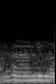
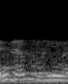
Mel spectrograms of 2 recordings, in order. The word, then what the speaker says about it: Ramila: Eu chamo Ramila, mas é Ramila, né? A pronúncia Ramila, você chamei Ramila.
